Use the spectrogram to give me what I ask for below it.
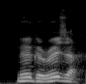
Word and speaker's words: Muguruza: The favourite, I don't know how to pronounce her name, is it? – Muguruza. – Muguruza, I think.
